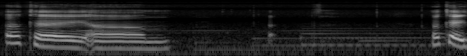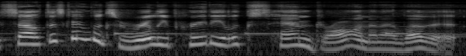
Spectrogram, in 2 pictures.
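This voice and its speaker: A woman with a soft-edged, mellow voice hosts a cozy game stream. She talks in an informal, chatty way and repeats herself as she goes. Faint music plays behind her. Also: medium pitch, sing-song, unhurried. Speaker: streamer hosting a visual novel playthrough. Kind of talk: casual live-stream chat.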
